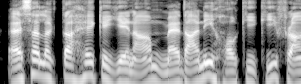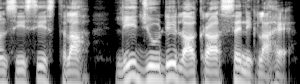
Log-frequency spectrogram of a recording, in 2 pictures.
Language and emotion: Urdu, neutral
